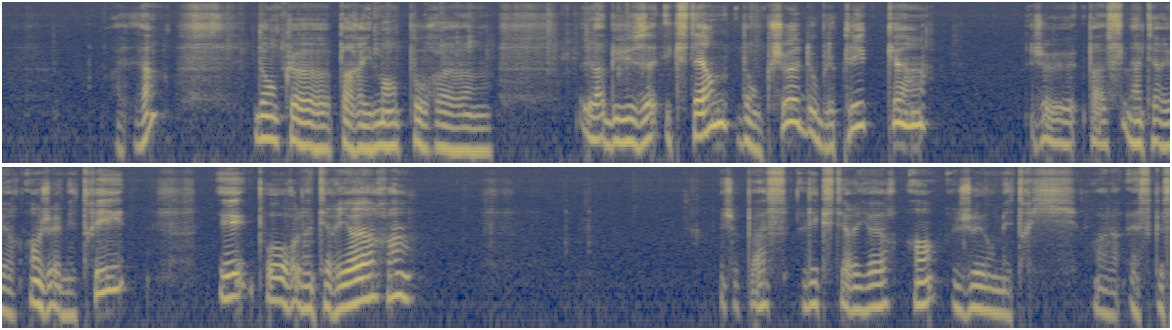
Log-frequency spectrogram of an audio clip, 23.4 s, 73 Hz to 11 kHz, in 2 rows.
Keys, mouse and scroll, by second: 0.8 click, 4.5 click, 7.8 click, 9.1-9.5 scroll up 2, 10.3 click, 11.7 click, 12.6 click, 17.2 click, 18.5 scroll up 1, 18.9 right click, 20.1 click, 21.2 click, 22.6 click.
